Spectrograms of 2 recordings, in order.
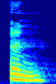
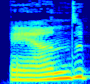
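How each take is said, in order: First: The word is reduced to a schwa sound. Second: The word is pronounced with a full vowel.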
